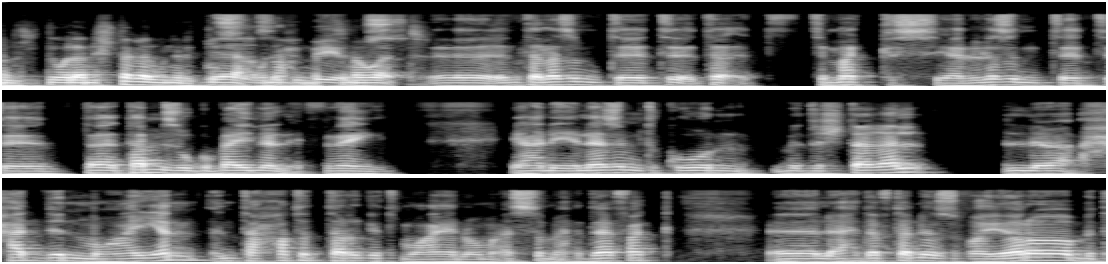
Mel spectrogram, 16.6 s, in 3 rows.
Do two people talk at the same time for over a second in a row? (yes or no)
yes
